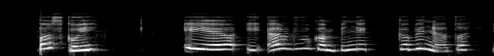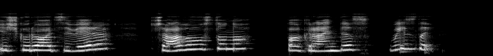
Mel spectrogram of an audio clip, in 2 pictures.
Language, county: Lithuanian, Kaunas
